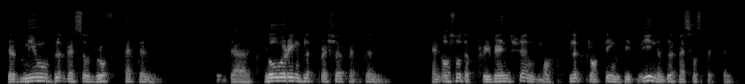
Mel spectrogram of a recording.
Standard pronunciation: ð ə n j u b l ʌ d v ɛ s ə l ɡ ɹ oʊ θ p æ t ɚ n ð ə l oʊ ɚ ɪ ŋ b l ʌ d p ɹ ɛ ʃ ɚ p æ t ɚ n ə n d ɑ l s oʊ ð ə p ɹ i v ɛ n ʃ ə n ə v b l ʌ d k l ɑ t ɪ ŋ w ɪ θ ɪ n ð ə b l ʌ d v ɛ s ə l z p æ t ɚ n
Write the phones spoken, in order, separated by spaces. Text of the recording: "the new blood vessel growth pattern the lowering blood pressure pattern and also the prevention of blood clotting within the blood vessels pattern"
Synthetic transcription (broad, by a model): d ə n j u b l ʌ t v ɛ s ə l ɡ ɹ oʊ f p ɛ t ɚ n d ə l oʊ ɚ ɪ ŋ b l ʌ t p ɹ ɛ ʃ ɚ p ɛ t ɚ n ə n ɑ l s oʊ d ə p ɹ i v ɛ n ʃ ə n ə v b l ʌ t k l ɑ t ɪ ŋ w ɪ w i n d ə b l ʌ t v ɛ s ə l s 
